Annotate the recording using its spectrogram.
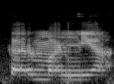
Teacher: అణ కి య వత్తు రెండు క్లియర్ గా వినిపించాలి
